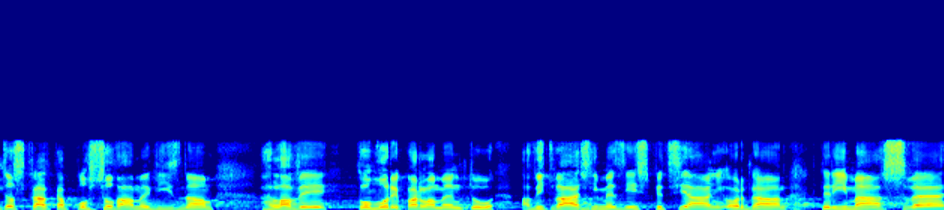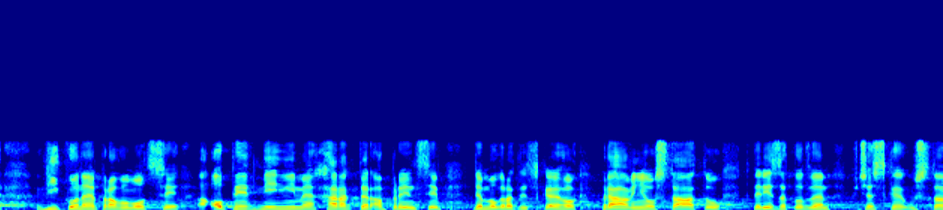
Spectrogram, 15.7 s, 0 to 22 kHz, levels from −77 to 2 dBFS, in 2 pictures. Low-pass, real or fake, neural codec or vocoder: 7.2 kHz; fake; codec, 16 kHz, 4 kbps, X-Codec, HuBERT features, trained on balanced general audio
